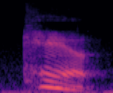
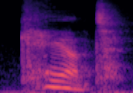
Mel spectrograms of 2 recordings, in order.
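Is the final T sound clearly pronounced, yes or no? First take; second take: no; yes. First: The word ends abruptly with no clear T sound. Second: The word ends with a strong, clear T sound. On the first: The speaker calls it right. "it sounds more like can't, can't. The end of the word just stops suddenly" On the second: The speaker calls it wrong. "We don't say can't with a really strong T sound"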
